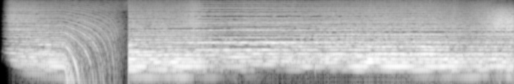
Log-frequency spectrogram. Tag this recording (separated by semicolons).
fx; pad; synth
